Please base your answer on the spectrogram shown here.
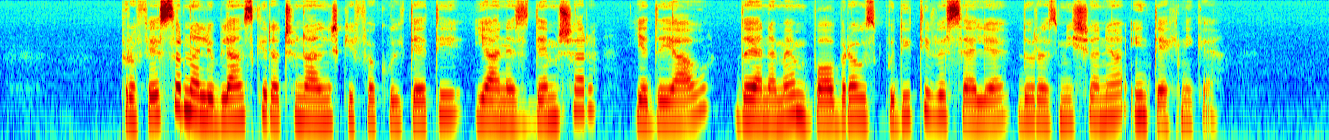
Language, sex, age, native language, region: Slovenian, female, 18-29, Slovenian, Gorica region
